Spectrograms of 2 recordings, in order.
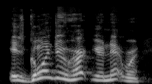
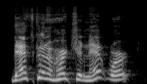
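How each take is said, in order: First: GOING TO said in full, not gonna; emphatic restatement. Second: Said in the usual way. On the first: Real, not acted.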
